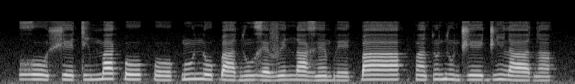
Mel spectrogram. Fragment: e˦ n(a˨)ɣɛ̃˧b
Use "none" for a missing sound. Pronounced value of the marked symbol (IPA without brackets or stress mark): a˦˨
